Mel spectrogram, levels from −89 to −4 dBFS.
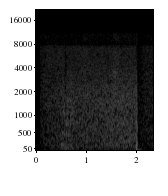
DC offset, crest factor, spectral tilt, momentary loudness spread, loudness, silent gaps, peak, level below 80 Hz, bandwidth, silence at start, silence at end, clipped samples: under 0.1%; 24 dB; -1.5 dB/octave; 3 LU; -58 LUFS; none; -38 dBFS; -78 dBFS; 11.5 kHz; 0.05 s; 0 s; under 0.1%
